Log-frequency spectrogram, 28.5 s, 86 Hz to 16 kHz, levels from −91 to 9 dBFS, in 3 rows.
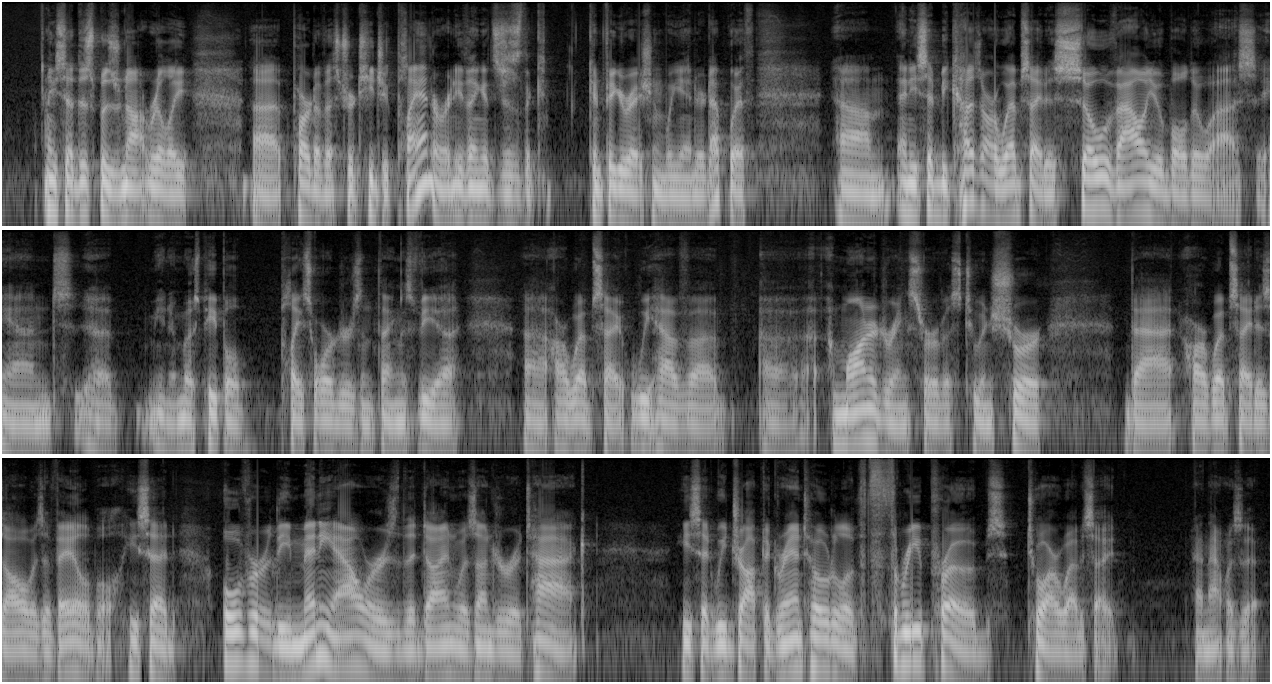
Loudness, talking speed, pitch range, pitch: -22 LUFS, 195 wpm, 90-105 Hz, 95 Hz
